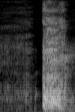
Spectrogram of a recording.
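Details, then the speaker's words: Adult man, sick for five days, now feeling better but with lingering chest congestion: a single loud, harsh, rough cough after a brief pause; productive chest cough. "But I still got this hella fucking cough, man. I got this hell of a fucking cough. And like you can just hear it on my chest, right?"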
